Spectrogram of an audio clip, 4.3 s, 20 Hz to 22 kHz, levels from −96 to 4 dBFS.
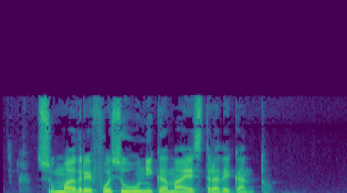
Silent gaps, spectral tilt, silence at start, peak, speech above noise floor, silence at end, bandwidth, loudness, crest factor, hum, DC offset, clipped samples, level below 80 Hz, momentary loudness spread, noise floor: none; -4.5 dB/octave; 0.25 s; -2 dBFS; 56 dB; 1 s; 11.5 kHz; -18 LUFS; 18 dB; none; under 0.1%; under 0.1%; -58 dBFS; 8 LU; -74 dBFS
